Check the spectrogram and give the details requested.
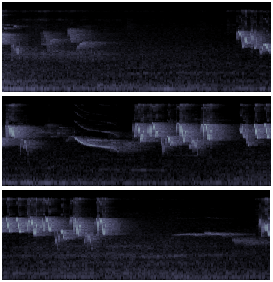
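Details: Yellow-fronted canary, locally burung mozambik, in fast 'gacor nembak' song: quiet opening notes, then loud bursts of rapid, buzzy high trills and sliding whistles, with dense staccato runs near the end.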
